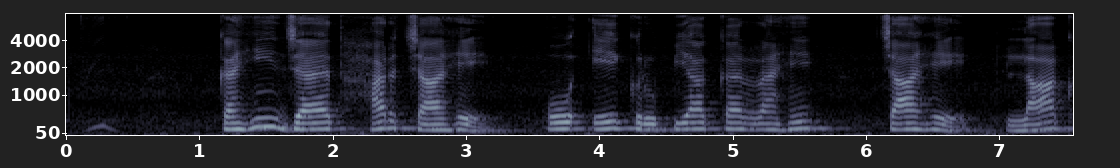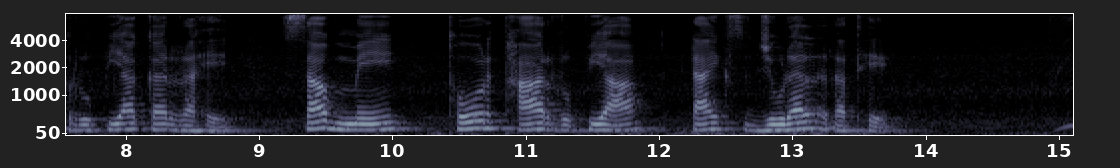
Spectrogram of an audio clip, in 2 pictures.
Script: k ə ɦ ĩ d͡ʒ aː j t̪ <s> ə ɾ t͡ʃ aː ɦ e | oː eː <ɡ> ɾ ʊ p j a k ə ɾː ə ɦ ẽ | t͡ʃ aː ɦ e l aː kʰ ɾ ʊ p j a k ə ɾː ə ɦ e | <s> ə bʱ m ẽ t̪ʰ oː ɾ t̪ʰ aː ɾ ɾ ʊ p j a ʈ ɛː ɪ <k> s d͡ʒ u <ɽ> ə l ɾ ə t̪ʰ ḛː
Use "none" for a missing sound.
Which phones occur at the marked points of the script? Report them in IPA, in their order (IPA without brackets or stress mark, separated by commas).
h, k, s, k, ɽ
